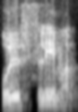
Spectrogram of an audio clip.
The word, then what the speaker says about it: Ulff Lehmann: My name is Ulff Lehmann. Yeah, I'm pronouncing it the German way because I am German.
